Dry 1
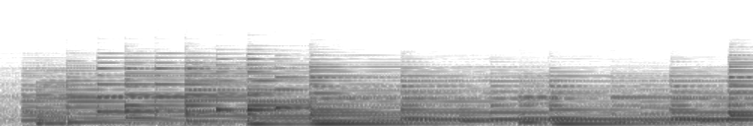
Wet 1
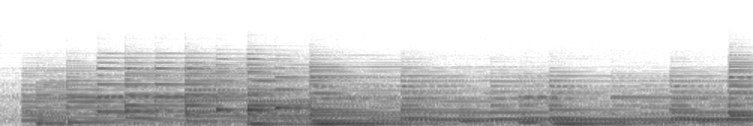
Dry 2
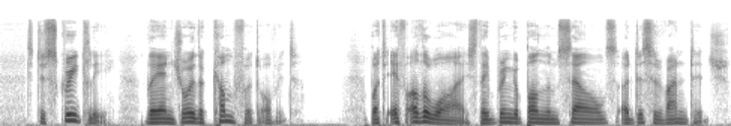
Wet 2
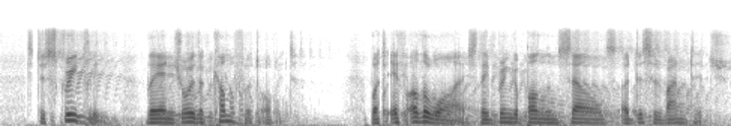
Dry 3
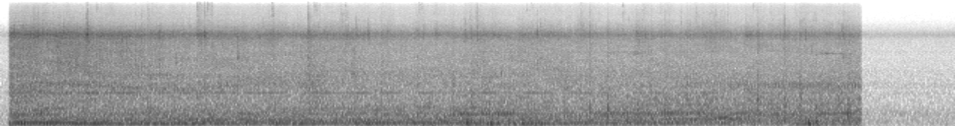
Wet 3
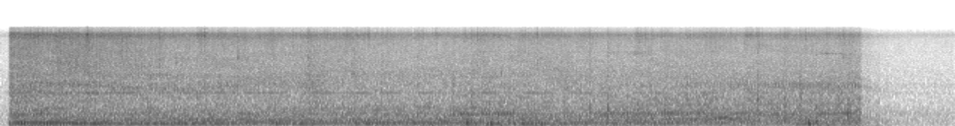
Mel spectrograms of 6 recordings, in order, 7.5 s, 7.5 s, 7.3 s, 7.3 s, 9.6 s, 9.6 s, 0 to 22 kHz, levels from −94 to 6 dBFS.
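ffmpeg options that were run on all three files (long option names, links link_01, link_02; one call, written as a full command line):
ffmpeg -i in.wav -filter_complex "[0:a]asplit=7[link_01][link_02][link_03][link_04][link_05][link_06][link_07];[link_02]adelay=95,afreqshift=-69,volume=-14.5dB[link_08];[link_03]adelay=190,afreqshift=-138,volume=-19.2dB[link_09];[link_04]adelay=285,afreqshift=-207,volume=-24dB[link_10];[link_05]adelay=380,afreqshift=-276,volume=-28.7dB[link_11];[link_06]adelay=475,afreqshift=-345,volume=-33.4dB[link_12];[link_07]adelay=570,afreqshift=-414,volume=-38.2dB[link_13];[link_01][link_08][link_09][link_10][link_11][link_12][link_13]amix=inputs=7:normalize=0,volume=-3.5dB" -ar 16000 -c:a g722 out.g722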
